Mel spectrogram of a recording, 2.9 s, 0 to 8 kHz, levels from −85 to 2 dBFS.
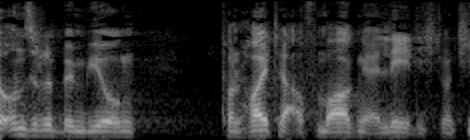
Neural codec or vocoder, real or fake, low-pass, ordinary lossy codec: none; real; none; none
